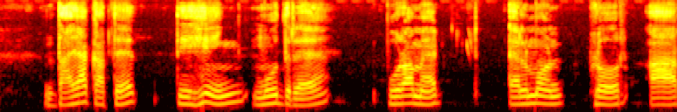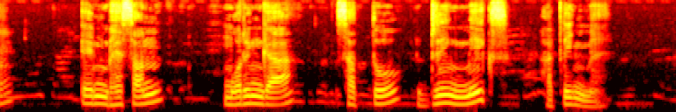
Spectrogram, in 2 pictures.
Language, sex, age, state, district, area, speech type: Santali, male, 30-45, West Bengal, Bankura, rural, read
